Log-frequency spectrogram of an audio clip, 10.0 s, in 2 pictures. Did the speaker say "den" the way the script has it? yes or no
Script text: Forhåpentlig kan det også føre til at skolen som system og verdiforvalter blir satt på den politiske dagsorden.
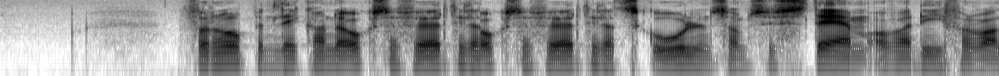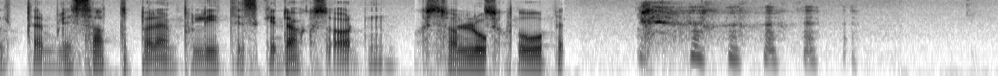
yes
